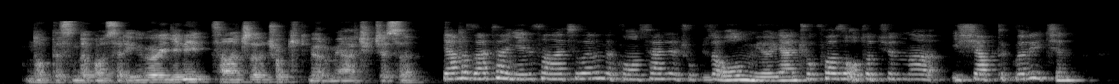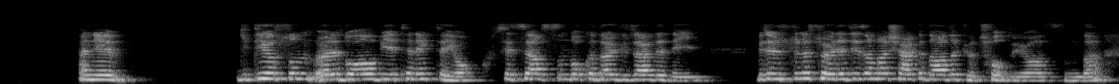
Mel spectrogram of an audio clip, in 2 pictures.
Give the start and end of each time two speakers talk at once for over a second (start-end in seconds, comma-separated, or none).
none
